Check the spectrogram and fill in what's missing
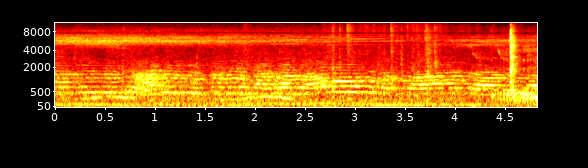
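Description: Soft, repeated cooing of pigeons close by, with a few sharp clicks near the end and background noise throughout.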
